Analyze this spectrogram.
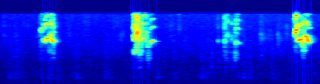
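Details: Rosy-faced lovebird as a pet on a rainy day, giving four raspy, broadband chirps about a second apart, the third softer and broken, with low faint background noise.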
